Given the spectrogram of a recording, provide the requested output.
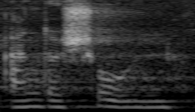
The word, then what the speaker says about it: Andersson: Anderson, or perhaps I should say Andersson. My Swedish isn't very good, but that's how it's said there.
